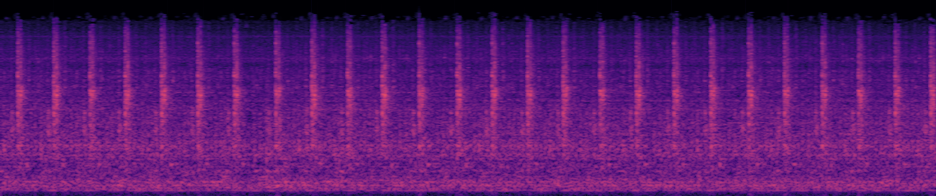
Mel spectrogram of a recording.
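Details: Packard engine at a quiet idle: a crisp, even tick about three times a second from a hydraulic valve lifter.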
